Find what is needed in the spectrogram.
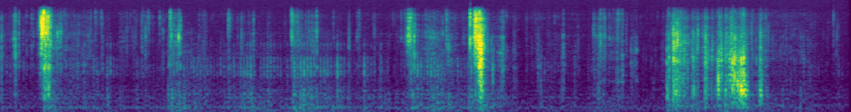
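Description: Cardboard trading cards being flipped through by hand, each card slid off the stack with a short papery swish. The sharpest swipe comes about five seconds in, followed by a longer rustling shuffle near the end.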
